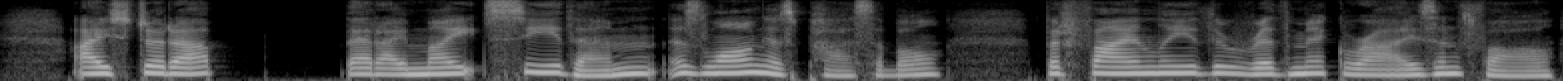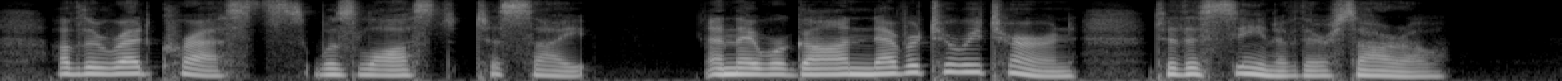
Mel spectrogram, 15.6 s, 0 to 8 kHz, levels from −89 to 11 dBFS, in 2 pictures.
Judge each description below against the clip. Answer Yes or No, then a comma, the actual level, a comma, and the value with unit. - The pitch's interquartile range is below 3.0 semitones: No, average, 4.1 semitones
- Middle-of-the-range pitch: Yes, medium, 180 Hz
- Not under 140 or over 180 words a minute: Yes, average, 155 wpm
